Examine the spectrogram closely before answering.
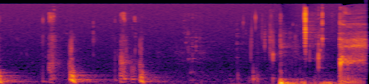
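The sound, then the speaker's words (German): Gulps of Lübzer Naturradler Zitrone, a lemon radler, swallowed from a bottle: a few separate wet, squishy swallowing pulses with quiet gaps between them. “Lübzer Naturradler Zitrone. Ein erfrischender Schluck. Ja. Jetzt hört ihr gleich dieses Geräusch, was man frei übersetzen kann mit Glück, Glück, Glück.”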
